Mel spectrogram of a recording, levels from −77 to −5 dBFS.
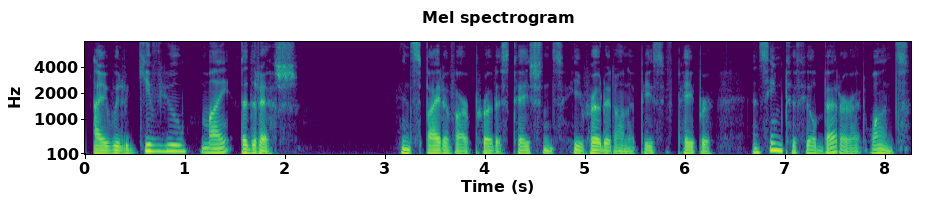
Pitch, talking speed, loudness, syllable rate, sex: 105 Hz, 190 wpm, -20 LUFS, 5.5 syllables/s, male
